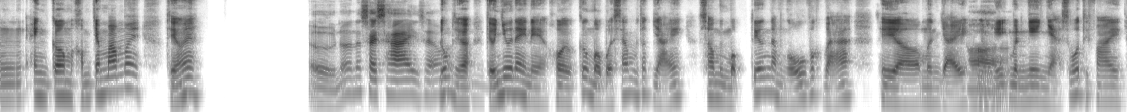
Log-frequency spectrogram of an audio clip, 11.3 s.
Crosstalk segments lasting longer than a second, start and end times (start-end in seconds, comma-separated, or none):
none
